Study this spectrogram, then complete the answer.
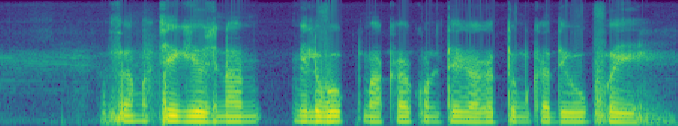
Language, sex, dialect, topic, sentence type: Marathi, male, Southern Konkan, banking, question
